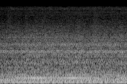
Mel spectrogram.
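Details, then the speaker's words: Schaublin 70/102 lathe spindle with roller front bearing, after adjusting axial play by machining the rear bearing cover: smooth, even motor hum from the drive unit in the fabricated steel cabinet, no rumble or ticking; spindle itself extremely quiet, normal running. "So here's the spindle running, and actually any noise that you can hear is actually coming from the fabricated steel cabinet, the drive unit in the bottom. It's just the noise of the motor. So the spindle is extremely quiet."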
